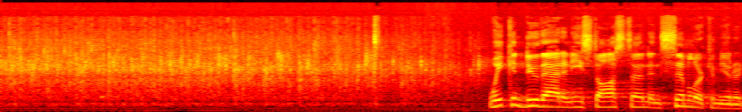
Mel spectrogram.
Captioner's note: applause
